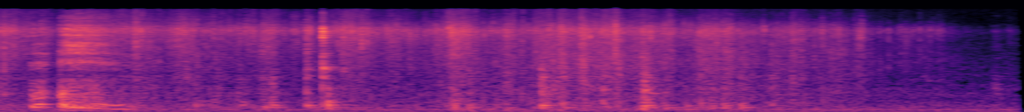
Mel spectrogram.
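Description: Plastic bag crinkling and rustling as a humidifier part is unwrapped and pulled out, in an irregular run of crackles that dies down near the end.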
